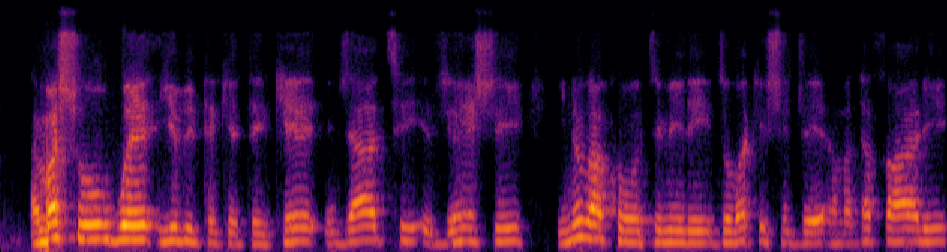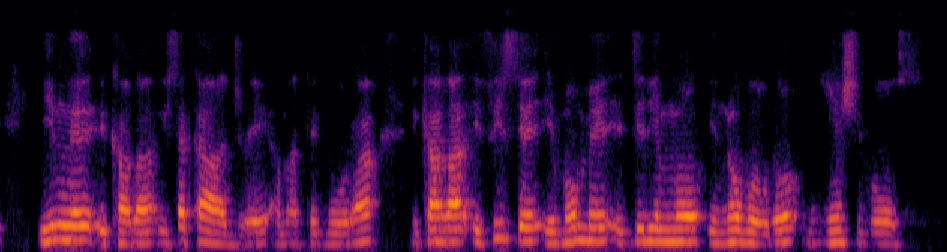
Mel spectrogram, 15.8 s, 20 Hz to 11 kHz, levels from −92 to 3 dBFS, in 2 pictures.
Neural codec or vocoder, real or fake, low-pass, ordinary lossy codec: codec, 16 kHz, 1.1 kbps, Voila-Tokenizer; fake; 7.2 kHz; Opus, 16 kbps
